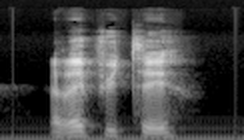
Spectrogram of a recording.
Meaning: to repute
- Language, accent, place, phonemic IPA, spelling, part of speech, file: French, France, Lyon, /ʁe.py.te/, réputer, verb, LL-Q150 (fra)-réputer.wav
